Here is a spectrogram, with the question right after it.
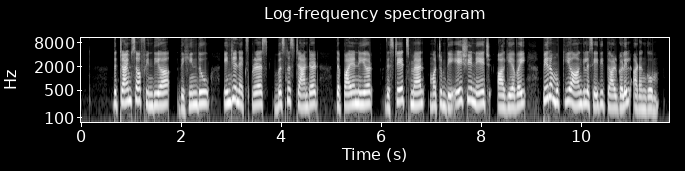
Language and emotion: Tamil, neutral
